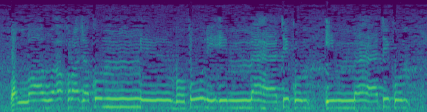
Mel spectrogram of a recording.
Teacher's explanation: يكسر الهمزة فقط ويفتح الميم: والله أخرجكم من بطون أمهاتكم أمهاتكم، بشرط أن يصلها مع ما قبلها.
